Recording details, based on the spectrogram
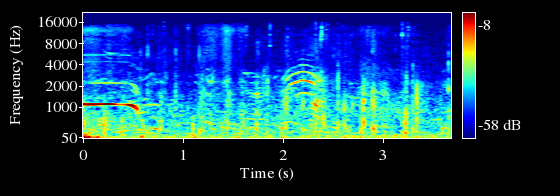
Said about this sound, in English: let's listen to life as it happens for a moment. Listen to the chatter, the people running. This could be a nice ASMR clip, right?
